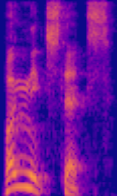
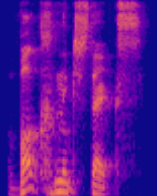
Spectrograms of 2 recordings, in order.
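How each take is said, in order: First: Wagnixtex sounded out slowly, syllable by syllable, with a German V; slow careful German name. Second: Voknixtex said slowly with a crisp T before the final syllable; corrected pronunciation. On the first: Reading a viewer's German name aloud, slowly sounding it out. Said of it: "How do you say your name?". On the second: Told to pronounce the T, streamer tries the name slowly. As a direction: carefully land the T in Voknixtex. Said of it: "You have to pronounce the T". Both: Shown as a demonstration.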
